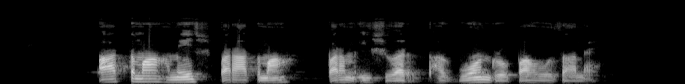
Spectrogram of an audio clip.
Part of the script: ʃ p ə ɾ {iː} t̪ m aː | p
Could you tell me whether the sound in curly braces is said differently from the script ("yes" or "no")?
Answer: yes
